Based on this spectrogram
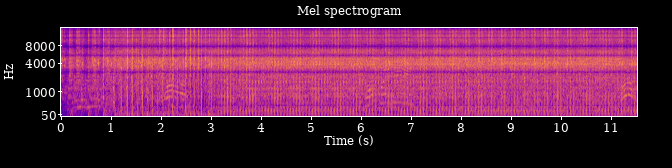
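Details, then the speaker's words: Sears garden tractor cold start at -10 with the choke on, after not running for a day: a brief crank, then it catches quickly into a steady, even single-cylinder chug. It is an excellent, healthy cold start. "don't blame me for that that was amazing that's the best it's ever done"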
